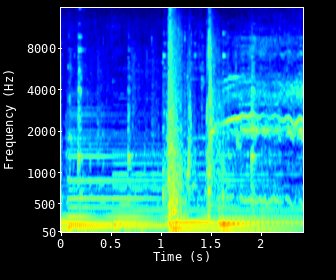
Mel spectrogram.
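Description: Horses in the game Turmoil neigh loudly with a sharp whinny, near and clear over a steady low background tone, with faint hoof clops.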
